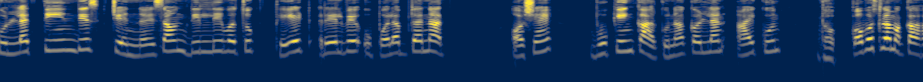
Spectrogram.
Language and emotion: Goan Konkani, surprised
